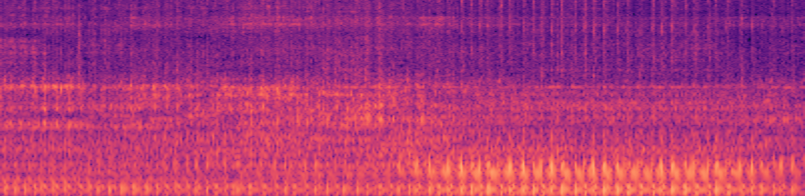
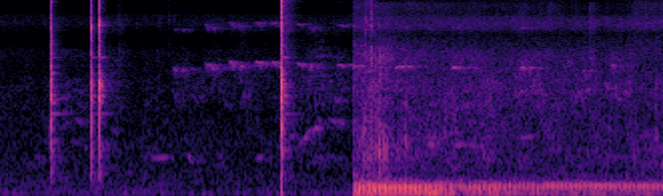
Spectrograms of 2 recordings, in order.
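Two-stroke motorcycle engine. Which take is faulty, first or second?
first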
